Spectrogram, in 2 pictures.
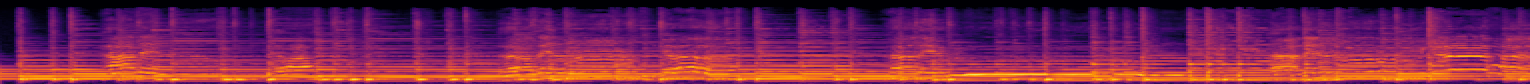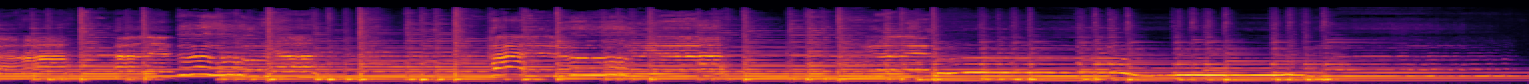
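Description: Fingerpicked acoustic guitar with a man singing long wavering notes over it, with no words, ending on a held chord that fades out near the end.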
